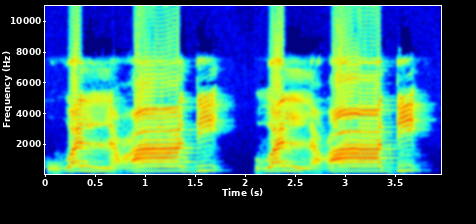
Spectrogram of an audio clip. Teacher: دی کو جلد پڑھیں گے اور معروف پڑھیں گے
